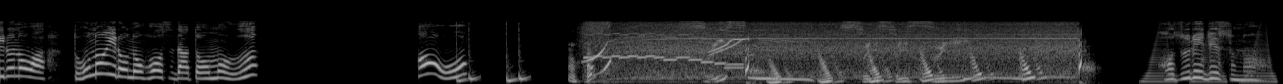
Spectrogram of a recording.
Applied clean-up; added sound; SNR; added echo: none; none; none; none.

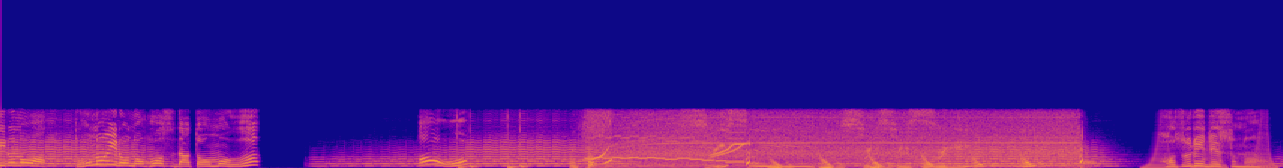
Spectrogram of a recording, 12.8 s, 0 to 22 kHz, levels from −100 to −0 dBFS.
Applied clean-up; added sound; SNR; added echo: none; Brass instrument; 8 dB; none.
